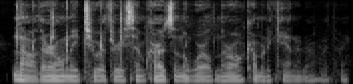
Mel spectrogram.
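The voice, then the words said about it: Sarcastic delivery. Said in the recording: “Can you tell that I'm being sarcastic?”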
